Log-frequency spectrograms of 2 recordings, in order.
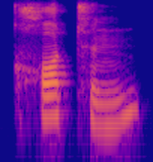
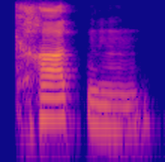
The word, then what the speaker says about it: cotton: Let's say instead of saying cotton, cotton, which is the Mm-hmm. British pronunciation. So instead of saying cotton, Mm-hmm. we're going to say this word as cotton, Okay.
